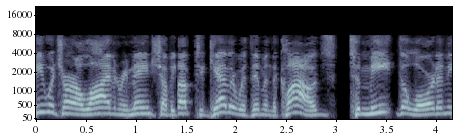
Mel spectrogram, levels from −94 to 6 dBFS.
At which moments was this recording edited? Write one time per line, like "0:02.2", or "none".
0:01.4
0:03.1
